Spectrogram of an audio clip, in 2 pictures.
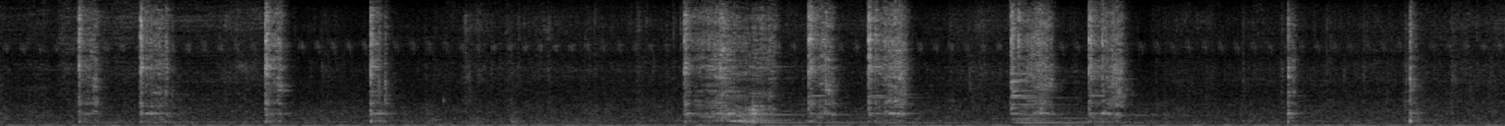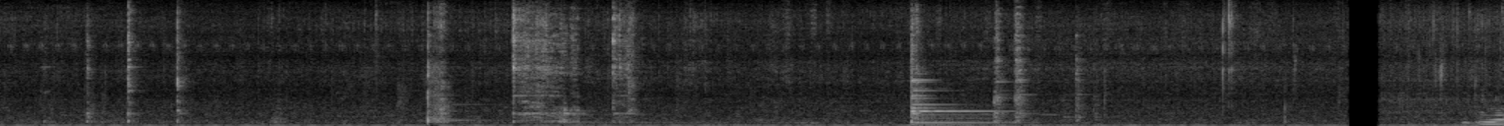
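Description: Onion, green chilli and black cumin fry in hot oil while a spoon stirs and knocks against the pan in irregular bursts over a continuous sizzle, loud scrapes clustering in a few stretches; no voices.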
